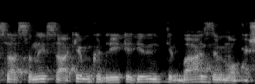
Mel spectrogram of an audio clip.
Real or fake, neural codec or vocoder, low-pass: fake; codec, 16 kHz, 8 kbps, FunCodec, trained on LibriTTS, 25 frames a second; 7.2 kHz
